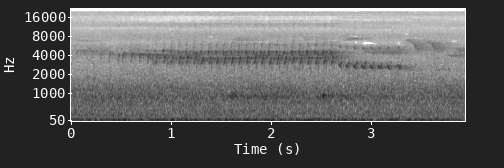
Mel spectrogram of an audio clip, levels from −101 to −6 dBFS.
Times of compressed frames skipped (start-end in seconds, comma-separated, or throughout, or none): 0.45-0.50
